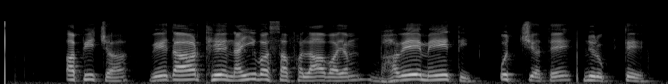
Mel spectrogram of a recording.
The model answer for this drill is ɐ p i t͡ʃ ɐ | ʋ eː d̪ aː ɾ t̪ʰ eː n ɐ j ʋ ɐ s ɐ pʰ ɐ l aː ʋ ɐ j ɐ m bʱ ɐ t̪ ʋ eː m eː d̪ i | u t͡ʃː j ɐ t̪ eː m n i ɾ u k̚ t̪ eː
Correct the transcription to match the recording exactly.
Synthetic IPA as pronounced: ɐ p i t͡ʃ ɐ | ʋ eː d̪ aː ɾ t̪ʰ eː n ɐ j ʋ ɐ s ɐ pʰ ɐ l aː ʋ ɐ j ɐ m bʱ ɐ ʋ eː m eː t̪ i | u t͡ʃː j ɐ t̪ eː n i ɾ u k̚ t̪ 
